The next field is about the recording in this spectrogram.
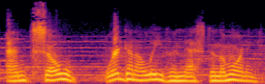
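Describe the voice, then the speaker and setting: An actor playing an earnest teenage boy who narrates, speaking in a slightly halting way in a 1950s radio drama. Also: fairly high pitch, fairly even intonation, loud music behind the voice, lightly acted. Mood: wistful. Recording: dull old radio broadcast recording.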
